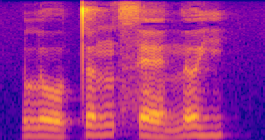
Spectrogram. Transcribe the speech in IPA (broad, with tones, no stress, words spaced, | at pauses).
lo˨˩˦t̪ə˧˥ŋ sɛ˨˩nə˧j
